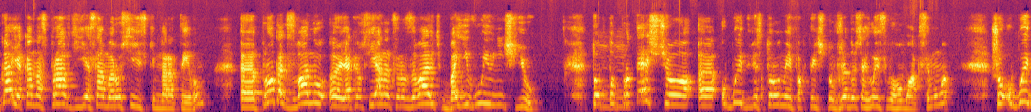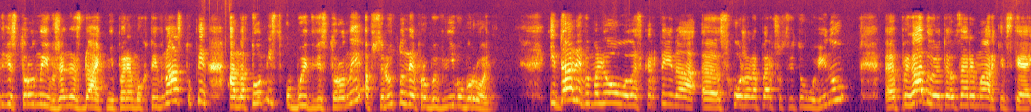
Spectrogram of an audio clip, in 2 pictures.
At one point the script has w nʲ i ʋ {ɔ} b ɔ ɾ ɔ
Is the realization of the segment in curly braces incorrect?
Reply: no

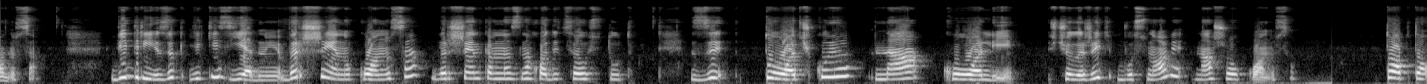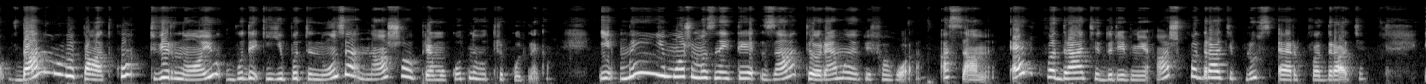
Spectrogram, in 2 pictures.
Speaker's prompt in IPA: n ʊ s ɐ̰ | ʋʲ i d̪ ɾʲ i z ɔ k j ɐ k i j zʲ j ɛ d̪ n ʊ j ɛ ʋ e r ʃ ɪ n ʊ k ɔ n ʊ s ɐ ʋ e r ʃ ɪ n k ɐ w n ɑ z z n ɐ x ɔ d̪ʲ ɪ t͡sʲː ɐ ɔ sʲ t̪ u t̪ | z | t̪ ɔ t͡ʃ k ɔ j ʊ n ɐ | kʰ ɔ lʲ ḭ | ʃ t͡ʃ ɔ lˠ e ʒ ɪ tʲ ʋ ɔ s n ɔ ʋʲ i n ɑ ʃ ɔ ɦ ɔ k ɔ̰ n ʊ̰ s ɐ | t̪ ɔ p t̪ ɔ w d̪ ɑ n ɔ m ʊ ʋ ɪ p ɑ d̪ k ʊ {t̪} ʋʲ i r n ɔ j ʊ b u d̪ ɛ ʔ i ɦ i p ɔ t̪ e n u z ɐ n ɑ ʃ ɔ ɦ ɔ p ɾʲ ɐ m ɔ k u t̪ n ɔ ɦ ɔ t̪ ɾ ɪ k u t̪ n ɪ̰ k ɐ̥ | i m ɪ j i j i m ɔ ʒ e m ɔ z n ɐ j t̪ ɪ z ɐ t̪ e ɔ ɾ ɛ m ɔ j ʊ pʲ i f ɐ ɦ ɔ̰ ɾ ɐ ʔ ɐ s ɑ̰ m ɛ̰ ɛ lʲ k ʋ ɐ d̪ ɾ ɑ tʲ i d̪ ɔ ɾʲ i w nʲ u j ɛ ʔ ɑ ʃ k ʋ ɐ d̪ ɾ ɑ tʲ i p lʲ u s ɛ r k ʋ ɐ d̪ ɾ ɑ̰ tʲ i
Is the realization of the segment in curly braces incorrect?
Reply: no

